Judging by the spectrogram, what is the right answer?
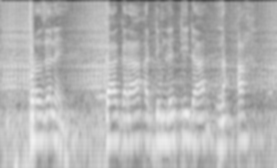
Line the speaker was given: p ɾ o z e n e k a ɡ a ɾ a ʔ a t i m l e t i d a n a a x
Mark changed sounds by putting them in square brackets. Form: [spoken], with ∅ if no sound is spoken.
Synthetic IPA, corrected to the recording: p ɾ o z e n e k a ɡ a ɾ a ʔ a [d] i m l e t i d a n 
